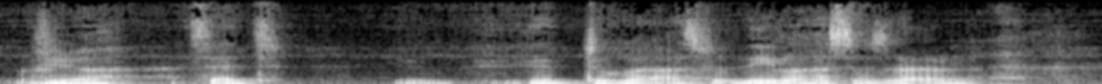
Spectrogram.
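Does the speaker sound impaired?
Yes: Parkinson's; Parkinson's diagnosed early 2000s, about 5 years after restaurant opened, pioneering surgery, two brain wires, implanted battery; surgery reported to have sorted symptoms out perfectly, mobile, less time in kitchen; Parkinson's affects speech, rare audio interview.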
